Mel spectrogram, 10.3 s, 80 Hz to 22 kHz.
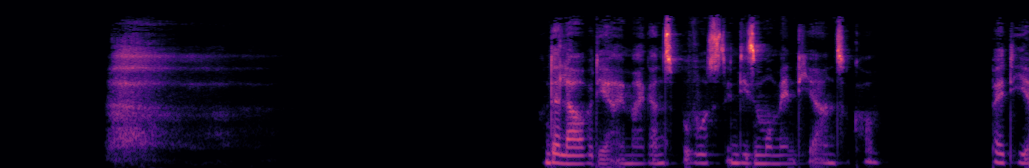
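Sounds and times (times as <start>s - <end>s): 
deep breath during a guided relaxation exercise: 1.1s - 2.8s
speech: 5.4s - 8.9s, 9.9s - 10.2s.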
